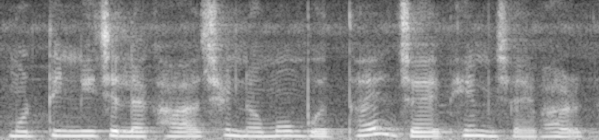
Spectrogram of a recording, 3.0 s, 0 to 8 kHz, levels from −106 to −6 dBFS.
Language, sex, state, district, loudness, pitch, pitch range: Bengali, female, Tripura, West Tripura, -15 LUFS, 260 Hz, 240-270 Hz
